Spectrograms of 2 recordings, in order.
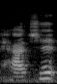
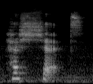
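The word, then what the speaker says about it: Hachette: published by poppy which is an imprint of hatchet or haset I was schooled in how to pronounce that publisher it's haset so there you go um anyway it's called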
